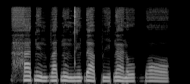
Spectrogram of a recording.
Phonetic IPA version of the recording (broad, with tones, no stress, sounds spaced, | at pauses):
h a˦ ɗ ĩ˧ b a˦ ɗ ũ˧ d ĩ˧ ɗ a˦˨ p i˨ ɗ ã˦˨ ɾ oː˧ ɡ͡b ɔ˦˨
